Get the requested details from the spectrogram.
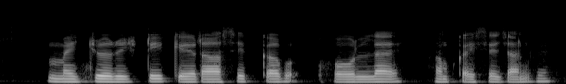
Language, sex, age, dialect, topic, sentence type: Magahi, male, 18-24, Central/Standard, banking, question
